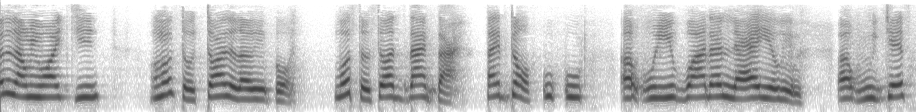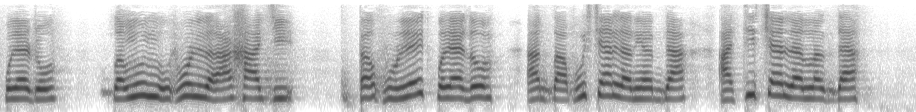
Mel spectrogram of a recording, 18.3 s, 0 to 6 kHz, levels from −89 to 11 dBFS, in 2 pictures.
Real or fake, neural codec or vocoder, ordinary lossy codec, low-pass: fake; codec, 16 kHz, 0.5 kbps, FunCodec, trained on Chinese and English, 25 frames a second; MP3, 32 kbps; 5.4 kHz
